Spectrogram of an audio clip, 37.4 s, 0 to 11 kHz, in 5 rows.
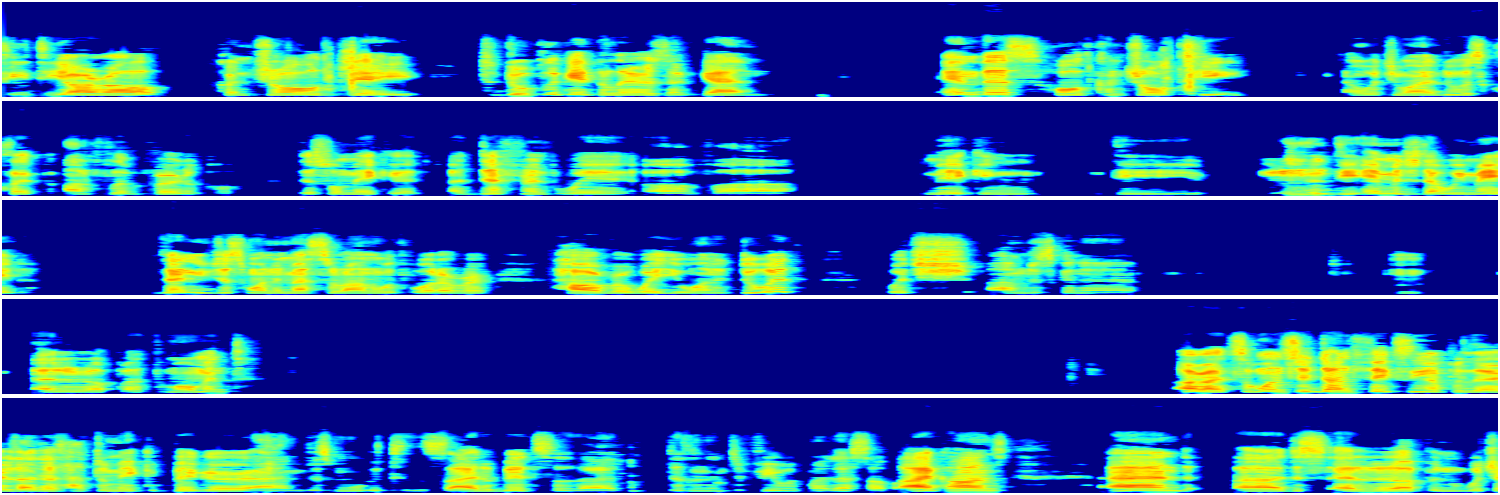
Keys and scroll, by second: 1.4 ctrl+j, 5.5 ctrl+t.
